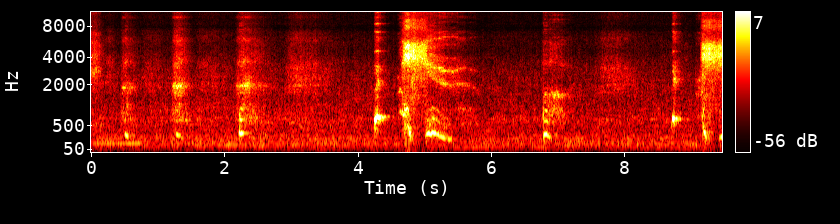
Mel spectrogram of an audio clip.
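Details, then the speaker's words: Several sharp, explosive sneezes in quick succession, each with a short catch of breath before it; an intense sneezing fit. "Oh, wow. This is a big sneezing fit."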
